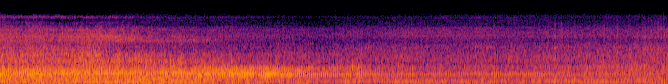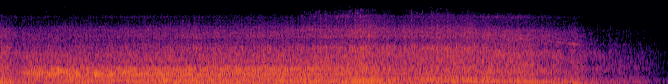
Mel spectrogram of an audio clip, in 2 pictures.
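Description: Motorcycle engine running steadily under way, heard from on board with road and wind noise. It is louder for the first few seconds, breaks briefly at a cut about halfway through, and fades out at the end.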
